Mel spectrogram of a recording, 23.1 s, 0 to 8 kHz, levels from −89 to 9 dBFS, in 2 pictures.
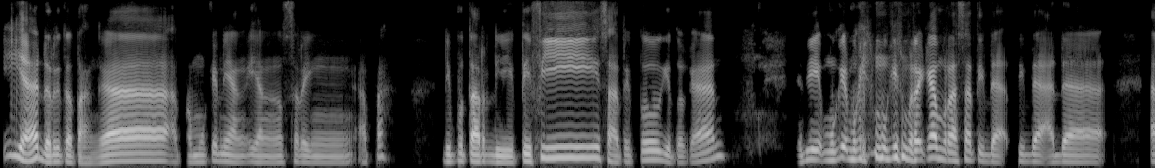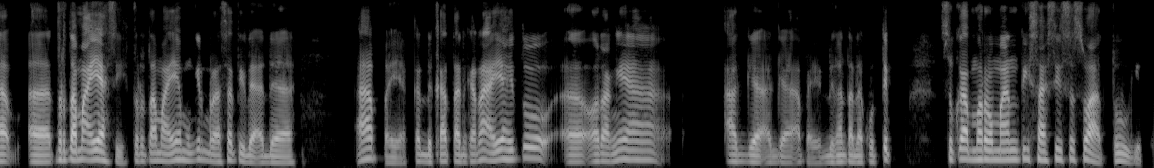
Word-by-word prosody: Iya, 200 -3 +7
dari 120 0 +3
tetangga 105 -1 0 0.7
atau 110 0 -12
mungkin 115 +5 -5
yang 115 -4 -1
yang 110 -2 -4
sering, 105 -1 -6
apa, 190 - -10 0.5
diputar 125 -1 +3
di 110 -2 +1
TV 130 +5 +1 0.6
saat 115 -7 -2
itu, 155 +7 0
gitu 105 -3 -5
kan. 165 - -1 0.7
Jadi 165 +1 +1
mungkin 150 +5 0
mungkin 165 +2 0
mungkin 190 0 +3
mereka 165 +4 +5
merasa 155 -2 +2
tidak 135 -4 -4
tidak 125 -1 -2 0.2
ada 120 -1 +1 0.7
ep - - 0 0.2
eee, 115 -1 +3
terutama 160 0 +2
ayah 155 -3 +5
sih. 105 -4 -10
Terutama 135 +1 -3
ayah 160 +4 -1
mungkin 155 +2 -8
merasa 120 +3 -3
tidak 130 -7 -4
ada, 105 -1 -3 0.6
apa 180 - -3
ya, 100 -1 -11
kedekatan 125 0 -4
karena 130 +2 -1
ayah 170 - +2
itu, 185 +1 -4 0.2
eee, 120 0 -1
orangnya 155 +4 -4 0.6
agak-agak, 115 -4 -5
apa - - -15
ya, - - -15
dengan 115 +2 -7
tanda 110 -1 -4
kutip, 115 -1 -7 0.4
"suka 170 - 0
meromantisasi 160 0 -1
sesuatu 155 -6 -2
gitu." - - -17
130 Hz, 140 wpm, -22 LUFS, 115-160 Hz, 0.7 s, Iya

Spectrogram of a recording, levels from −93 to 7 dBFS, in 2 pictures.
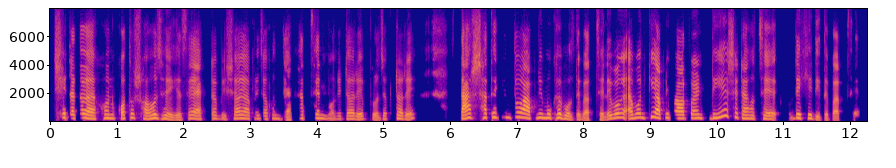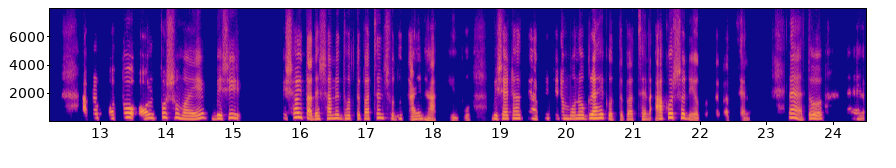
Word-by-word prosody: সেটা 285 -3 +2
তো - - +1 0.2
এখন 255 +4 -1 0.2
কত 230 +5 +2 0.2
সহজ 230 +4 +3
হয়ে 190 -7 +2
গেছে। 145 +10 -5 0.2
একটা 230 - -7
বিষয় 230 +5 -1
আপনি 220 +1 -9
যখন 230 +3 -5
দেখাচ্ছেন 245 - -4
মনিটরে, 200 -1 -2 0.2
প্রজেক্টরে, 210 +4 -2 0.8
তার 280 +1 +9
সাথে 290 +2 +1
কিন্তু 305 +1 -7 0.2
আপনি 265 +4 -1
মুখে 275 +1 +4
বলতে 195 - -1
পারছেন। 135 +1 -2
এবং 285 +3 +4 0.2
এমনকি 290 +4 0
আপনি 280 +2 -4
পাওয়ার 245 -1 +5
পয়েন্ট 260 -2 +1
দিয়ে 305 +8 +3
সেটা 285 -6 0
হচ্ছে 220 0 -3 0.5
দেখিয়ে 255 -2 +4
দিতে - - -4
পারছেন। - - -3 0.7
আপনার 280 -1 -8 0.2
কত 240 +5 -6 0.3
অল্প 255 +1 -2 0.2
সময়ে 210 -8 0 0.3
বেশি 245 +5 0 0.8
বিষয় 315 +8 +2
তাদের 200 +2 +4
সামনে 240 +2 +1
ধরতে 230 +1 -3
পারছেন 225 +6 -1
শুধু 225 -1 -8
তাই 200 - 0
না 130 - +1 0.3
কিন্তু। 130 -3 -12 0.4
বিষয়টা 235 +2 0
হচ্ছে 240 -1 -11
আপনি 255 - -30
সেটা 235 0 -10
মনোগ্রাহ 240 +2 +3 0.2
করতে 180 +1 -5
পারছেন। 190 +1 -4 0.2
আকর্ষণীয় 290 -2 +1
করতে - - -22
পারছেন। - - -12 0.6
হ্যাঁ? 285 -2 +3
তো 240 - 0 0.7
এ - - -11
240 Hz, 145 wpm, -23 LUFS, 210-275 Hz, 0.8 s, তার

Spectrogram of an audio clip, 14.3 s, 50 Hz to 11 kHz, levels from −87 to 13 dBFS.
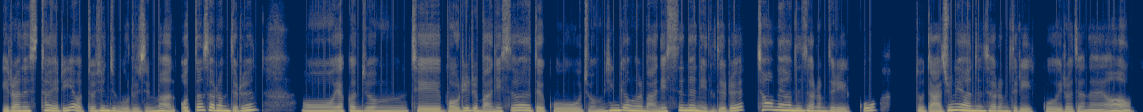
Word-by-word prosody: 일하는 200 +2 +2
스타일이 240 +3 0
어떠신지 220 +1 +1
모르지만 170 +3 0
어떤 180 +12 0
사람들은 245 0 +2 0.5
어 195 -1 0
약간 190 +1 -1
좀 180 -1 -2
제 185 -1 +1
머리를 225 +9 +2
많이 155 -1 -2
써야 255 +4 0
되고 160 -4 -2
좀 160 +1 -4
신경을 240 -1 +3
많이 160 -2 -2
쓰는 250 +4 +3
일들을 175 - -2
처음에 310 -1 0
하는 240 -3 +5
사람들이 185 -7 -1
있고 235 - -4 0.5
또 200 -4 -3
나중에 175 - +1
하는 215 -5 +4
사람들이 180 -6 -2
있고 145 +2 -5
이러잖아요. 150 +3 -2
190 Hz, 310 characters per minute, -23 LUFS, 165-235 Hz, 0.5 s, 하는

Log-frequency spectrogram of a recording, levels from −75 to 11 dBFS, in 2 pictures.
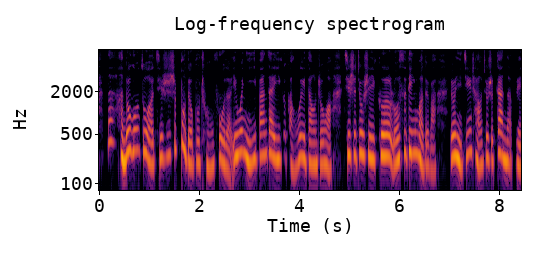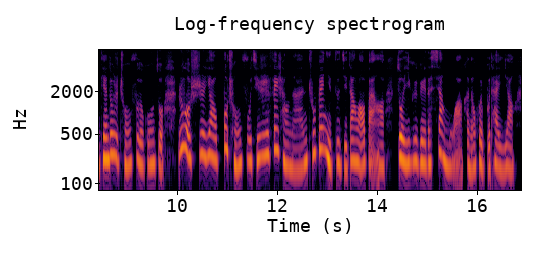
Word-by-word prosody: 那 395 - -2 0.2
很 230 -5 +8
多 275 +7 +7
工 295 +1 -1
作 255 -10 +1
其 230 +4 -3
实 240 +2 -5
是 285 +5 -3
不 320 0 +1
得 195 -4 +1
不 200 +1 -4
重 180 -2 -5
复 205 +1 -1
的， 165 -4 -4
因 240 +3 +4
为 280 +1 +1
你 210 -5 +4
一 225 - +2
般 250 +3 -2
在 265 -3 +2
一 220 -1 +2
个 245 - -16
岗 190 -6 -8
位 230 0 +1
当 190 -1 -1
中 190 0 -2
哦， 160 +1 -4 0.2
其 255 - 0
实 250 0 -2
就 265 +2 +3
是 245 -1 +1
一 225 - +4
颗 245 +2 +5
螺 200 +1 +2
丝 235 +4 -1
钉 270 0 +2
嘛， 230 -6 +3
对 175 +1 -5
吧？ 155 -1 -10 0.2
因 235 +2 +3
为 245 - +7
你 215 -5 +7
经 250 +10 -3
常 210 -8 -2
就 235 +4 -2
是 210 - 0
干 250 0 +3
的， 200 -2 -1
每 185 -3 -2
天 225 +3 +4
都 255 +3 +3
是 235 - -1
重 190 -1 -4
复 215 +2 -5
的 185 - -1
工 185 +1 -3
作， 170 -5 -3 0.3
如 310 +6 0
果 260 -8 +4
是 255 +3 -3
要 240 -3 0
不 230 +10 -1
重 190 -8 -2
复， 205 +1 -4
其 215 +3 -2
实 240 - -2
是 260 +1 +2
非 300 +4 0
常 190 -9 -2
难， 165 +5 -4
除 260 +4 -3
非 310 +2 0
你 235 -9 +5
自 195 +3 -4
己 170 -2 -4
当 210 +1 0
老 185 -1 +1
板 - - -4
哦， 180 -1 -5 0.2
做 230 -2 +6
一 195 0 +1
个 205 +1 -2
个 195 -1 +1
的 190 - -1
项 240 +4 -1
目 175 -2 -3
啊， - - -6
可 185 +1 -8
能 170 +1 -3
会 190 -1 -1
不 170 0 -5
太 190 0 -4
一 160 -2 -6
样。 170 -1 -6
210 Hz, 335 characters per minute, -21 LUFS, 185-250 Hz, 0.3 s, 很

